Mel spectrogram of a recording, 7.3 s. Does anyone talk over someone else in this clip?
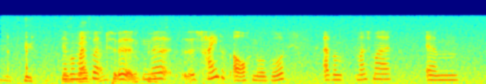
Yes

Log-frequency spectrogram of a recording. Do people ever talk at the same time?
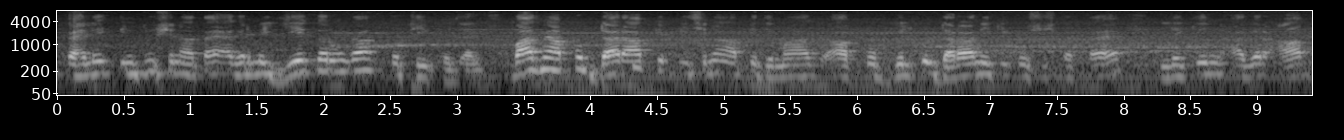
No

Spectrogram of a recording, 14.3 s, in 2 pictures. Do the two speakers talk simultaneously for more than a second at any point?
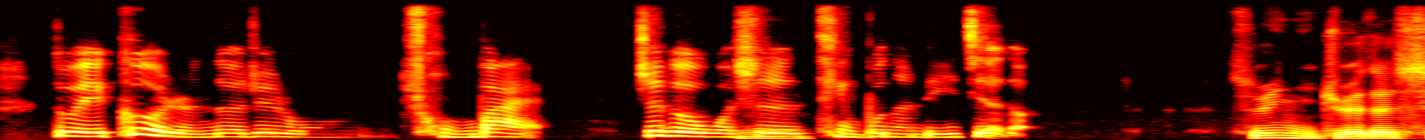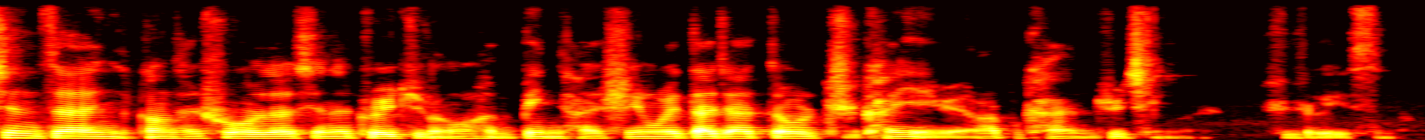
No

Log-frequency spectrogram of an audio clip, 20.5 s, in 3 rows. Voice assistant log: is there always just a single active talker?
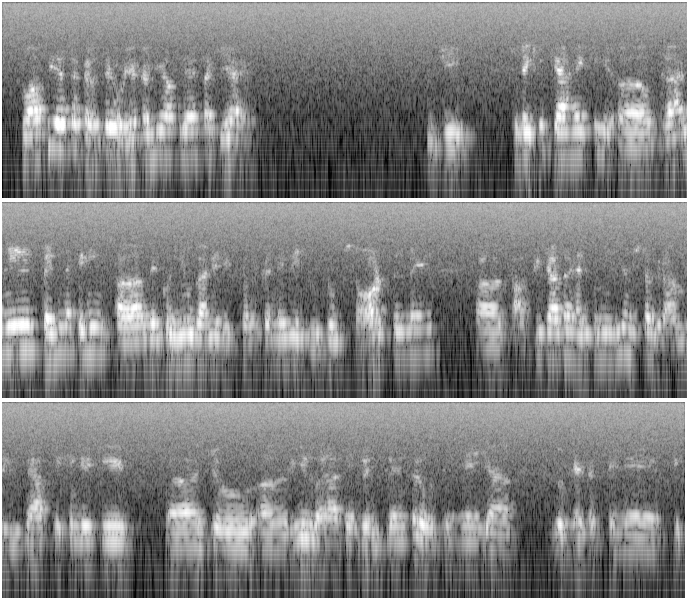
Yes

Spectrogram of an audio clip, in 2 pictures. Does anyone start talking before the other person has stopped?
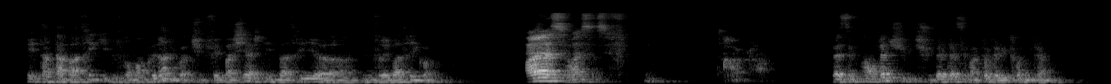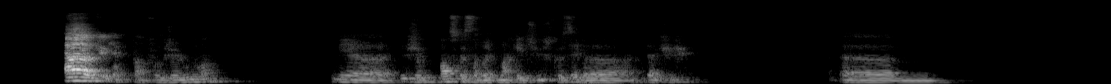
No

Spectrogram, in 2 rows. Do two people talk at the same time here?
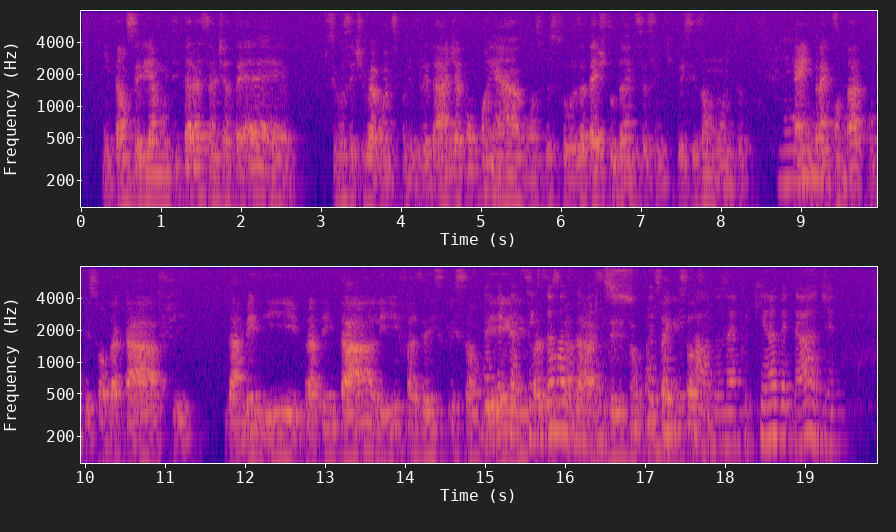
Yes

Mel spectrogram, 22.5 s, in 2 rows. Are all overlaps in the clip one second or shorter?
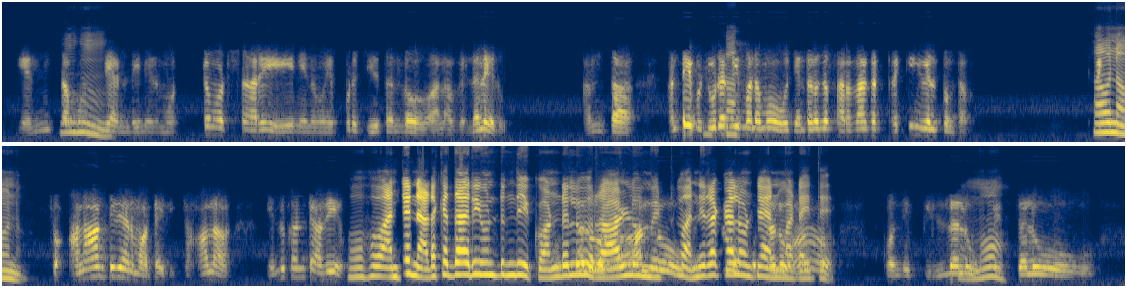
No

